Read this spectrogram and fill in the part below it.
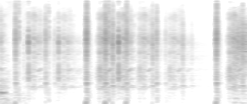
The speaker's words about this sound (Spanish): La posición, encuadre de la cámara y el clic son determinados en un instante. Todo ejecutado por un imperfecto ser humano.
